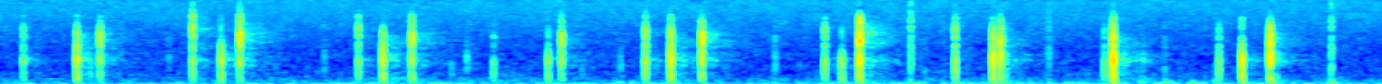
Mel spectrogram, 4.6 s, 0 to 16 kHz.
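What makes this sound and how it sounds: A small, flat, hollow pink plastic compact case with a wavy relief pattern is tapped and scratched with long acrylic nails. About 22 quick, dry clicks land at an uneven pace over a faint hiss. Each click is sharp and bright, centred near 1 kHz, and dies almost instantly.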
